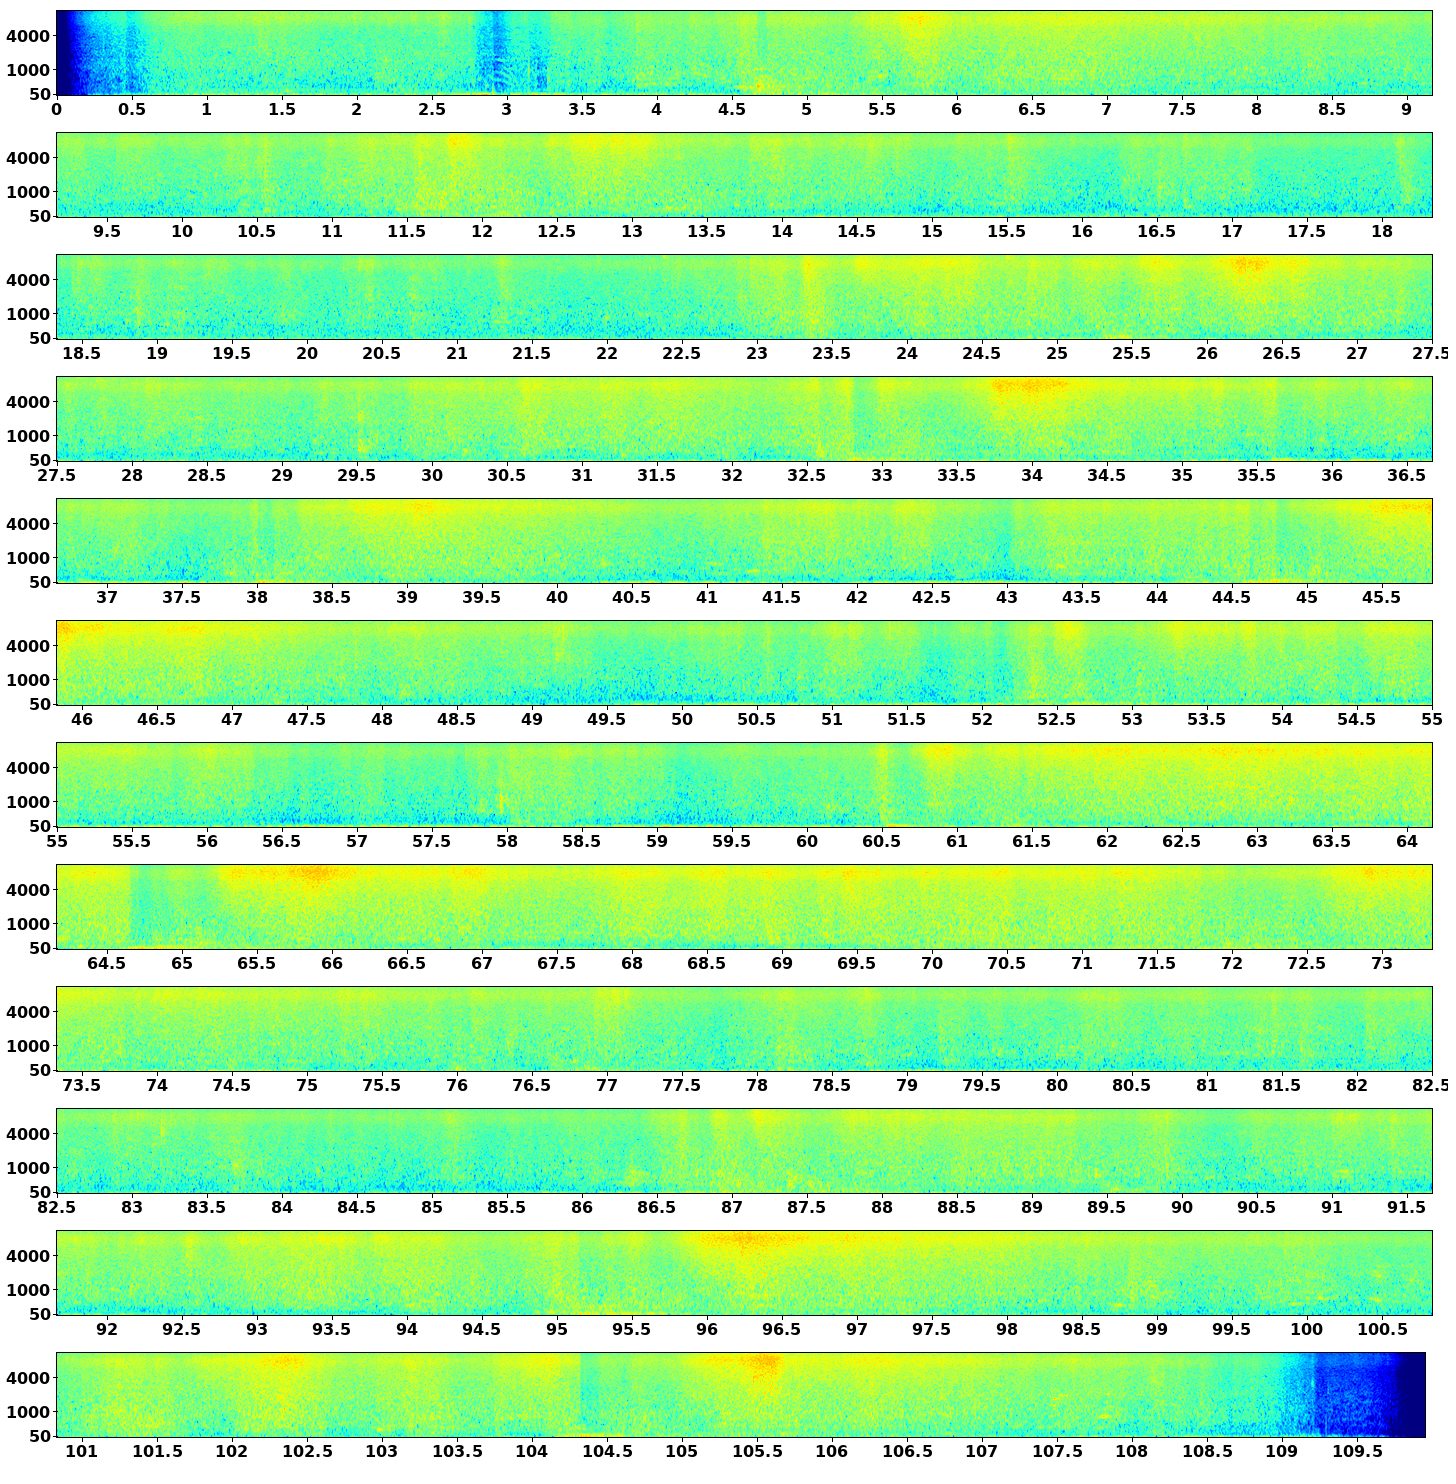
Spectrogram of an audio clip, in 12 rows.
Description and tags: Thunder Hole is the place in Acadia National Park to experience the thunder of the sea against the rocky shores of Maine. Thunder Hole is a small inlet, naturally carved out of the rocks, where the waves roll into. At the end of this inlet, down low, is a small cavern where, when the rush of the wave arrives, air and water is forced out like a clap of distant thunder. Water may spout as high as 40 feet with a thunderous roar. Hence the name: Thunder Hole.
Mount-Desert-Island, Maine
